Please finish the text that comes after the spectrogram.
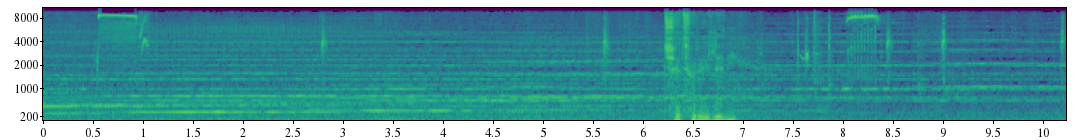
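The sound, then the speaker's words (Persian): A lark, a medium-sized, very social bird of the passerine family, gives a few short, high chirps, spaced several seconds apart, while a person talks; a brief clattering handling noise interrupts in the middle. “اون یه چکاوکه، از خانواده گنجشک سانن، پرنده با جثه متوسط، بسیار اجتماعی و بسیار زیبا.”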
